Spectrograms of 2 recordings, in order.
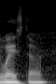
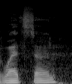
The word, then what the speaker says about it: whetstone: I think it's waystone. I think it's whetstone. I think you're a whetstone. You don't pronounce the H.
